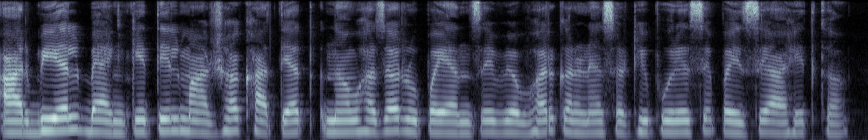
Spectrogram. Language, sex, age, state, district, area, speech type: Marathi, female, 18-30, Maharashtra, Mumbai Suburban, rural, read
